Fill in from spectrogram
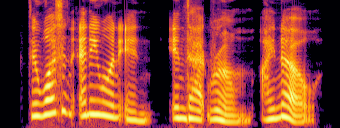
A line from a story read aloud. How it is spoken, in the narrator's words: she faltered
